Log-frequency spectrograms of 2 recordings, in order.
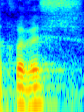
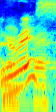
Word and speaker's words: clivus: Were you a presenter in fractures of the clivus, clinical and radiographic features? Yes. Am I The pronouncing that clitoris?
